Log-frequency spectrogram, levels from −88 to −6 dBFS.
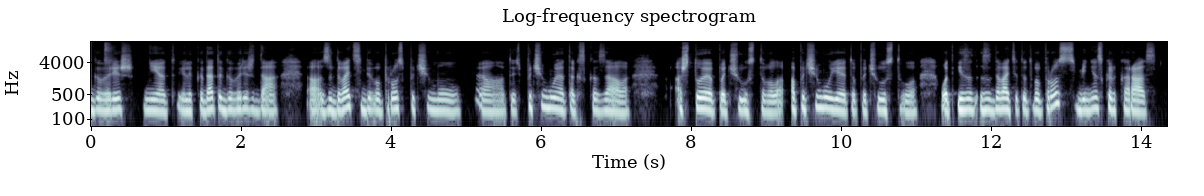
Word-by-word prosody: говоришь 185 Hz, +1 st, 0 dB
нет 180 Hz, -3 st, -1 dB
или 175 Hz, -5 st, 0 dB
когда 190 Hz, +3 st, +2 dB
ты 210 Hz, +2 st, +1 dB
говоришь 195 Hz, +1 st, 0 dB
да, 170 Hz, 0 st, -2 dB, 0.4 s
а, 175 Hz, -, -1 dB
задавать 185 Hz, +5 st, +2 dB
себе 195 Hz, -2 st, -2 dB
вопрос 195 Hz, +3 st, -1 dB
почему, 180 Hz, -4 st, -3 dB, 0.3 s
а 170 Hz, 0 st, -2 dB
то 175 Hz, -, -7 dB
есть, 165 Hz, -, -10 dB
почему 220 Hz, -2 st, +1 dB
я 185 Hz, -3 st, +1 dB
так 170 Hz, -1 st, -4 dB
сказала? 175 Hz, -3 st, -2 dB, 0.6 s
А -, -, -1 dB
что 210 Hz, -, +4 dB
я 195 Hz, -2 st, +7 dB
почувствовала? 165 Hz, -1 st, -1 dB
А 195 Hz, -, +2 dB
почему 215 Hz, +2 st, +2 dB
я 185 Hz, -2 st, +4 dB
это 170 Hz, +1 st, -3 dB
почувствовала? 165 Hz, -1 st, -3 dB, 0.3 s
Вот 175 Hz, -, +4 dB
и 190 Hz, -, +7 dB
з 190 Hz, -1 st, +2 dB
задавать 190 Hz, 0 st, +3 dB
этот 185 Hz, -3 st, -3 dB
вопрос 210 Hz, -, +2 dB
себе 200 Hz, -9 st, -2 dB
несколько 195 Hz, -1 st, 0 dB
раз. 160 Hz, -2 st, +2 dB
185 Hz, 155 wpm, -20 LUFS, 170-195 Hz, 0.6 s, я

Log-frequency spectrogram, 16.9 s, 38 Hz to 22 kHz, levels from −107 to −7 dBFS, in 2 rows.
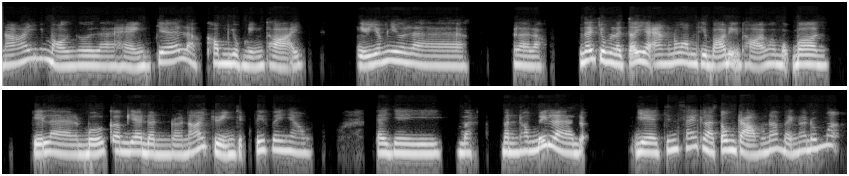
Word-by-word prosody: nói 225 Hz, +10 st, -3 dB
với 310 Hz, -, -5 dB
mọi 175 Hz, -10 st, +1 dB
người 185 Hz, 0 st, -1 dB
là 180 Hz, -1 st, -4 dB
hạn 175 Hz, 0 st, -3 dB
chế 245 Hz, +3 st, +2 dB
là 270 Hz, -8 st, -3 dB
không 215 Hz, -1 st, +2 dB
dùng 190 Hz, -3 st, +1 dB
điện 175 Hz, +2 st, -2 dB
thoại, 175 Hz, -1 st, -2 dB, 0.5 s
kiểu, 180 Hz, -1 st, +2 dB
giống 220 Hz, +6 st, +2 dB
như 260 Hz, -2 st, +4 dB
là 210 Hz, -4 st, -2 dB, 0.9 s
là 190 Hz, -2 st, -1 dB
là 180 Hz, -1 st, -4 dB, 0.4 s
nói 265 Hz, +5 st, +6 dB
chung 270 Hz, -4 st, +6 dB
là 205 Hz, -3 st, +4 dB
tới 250 Hz, +7 st, +3 dB
giờ 245 Hz, -, +5 dB
ăn 210 Hz, +1 st, -1 dB
đúng 240 Hz, +1 st, +1 dB
hông, 220 Hz, -2 st, +1 dB
thì 205 Hz, -1 st, +3 dB
bỏ 180 Hz, +1 st, 0 dB
điện 215 Hz, -1 st, +1 dB
thoại 175 Hz, -3 st, -5 dB
qua 205 Hz, -, -2 dB
một 190 Hz, -2 st, -1 dB
bên, 200 Hz, -1 st, +2 dB, 0.5 s
chỉ 185 Hz, +1 st, +4 dB
là 185 Hz, -4 st, -1 dB
bữa 180 Hz, +2 st, +3 dB
cơm 215 Hz, -2 st, 0 dB
gia 210 Hz, -1 st, +2 dB
đình 180 Hz, -3 st, 0 dB
rồi 170 Hz, -1 st, -4 dB
nói 225 Hz, -, -1 dB
chuyện 175 Hz, -4 st, +3 dB
trực 170 Hz, -, -5 dB
tiếp 230 Hz, +2 st, +3 dB
với 240 Hz, -2 st, +1 dB
nhau. 200 Hz, -4 st, -3 dB, 0.6 s
Tại 190 Hz, -2 st, +2 dB
vì 185 Hz, -1 st, +1 dB, 0.2 s
mình 195 Hz, 0 st, -1 dB, 0.3 s
mình 200 Hz, -1 st, +1 dB
hông 220 Hz, +2 st, 0 dB
biết 285 Hz, -, +5 dB
đ -, -, +5 dB, 0.8 s
yeah, 200 Hz, -2 st, +3 dB
chính 240 Hz, +2 st, +1 dB
xác 290 Hz, +1 st, -4 dB
là 230 Hz, -6 st, +3 dB
tôn 235 Hz, +3 st, +4 dB
trọng 180 Hz, -3 st, 0 dB
đó, 245 Hz, +4 st, -1 dB
bạn 195 Hz, -7 st, -3 dB
nói 220 Hz, +3 st, -2 dB
đúng 260 Hz, +7 st, +1 dB
á. 345 Hz, -, -4 dB
200 Hz, 225 wpm, -24 LUFS, 185-230 Hz, 0.9 s, nói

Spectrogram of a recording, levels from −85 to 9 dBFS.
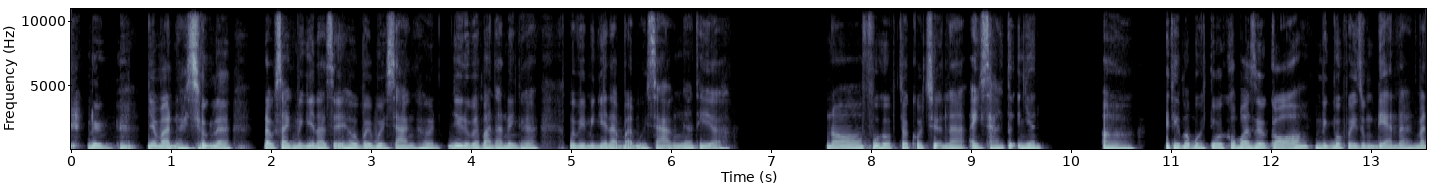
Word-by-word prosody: đừng, 130 Hz, -4 st, +1 dB, 0.3 s
nhưng 170 Hz, -4 st, +2 dB
mà 140 Hz, -2 st, +4 dB
nói 130 Hz, +1 st, +2 dB
chung 160 Hz, +6 st, +3 dB
là 135 Hz, -2 st, +2 dB, 0.3 s
đọc 125 Hz, -3 st, +2 dB
sách 205 Hz, -2 st, +2 dB
mình 140 Hz, -4 st, 0 dB
nghĩ -, -, +2 dB
là 160 Hz, -3 st, +2 dB
sẽ 130 Hz, -, 0 dB
hợp 170 Hz, -3 st, +4 dB
với 130 Hz, 0 st, +1 dB
buổi 145 Hz, -4 st, +1 dB
sáng 110 Hz, +3 st, -2 dB
hơn, 135 Hz, +2 st, 0 dB
như 170 Hz, -, +3 dB
đối 140 Hz, -, +3 dB
với 165 Hz, +4 st, +2 dB
bản 180 Hz, -5 st, +1 dB
thân 140 Hz, +2 st, +1 dB
mình 135 Hz, -2 st, +1 dB
thôi 140 Hz, -, 0 dB
ha. 135 Hz, -, 0 dB, 0.3 s
Bởi 130 Hz, -, +2 dB
vì 125 Hz, -, +2 dB
mình 120 Hz, 0 st, -2 dB
nghĩ -, -, 0 dB
là 155 Hz, -2 st, 0 dB
bạn -, -, -2 dB
buổi 155 Hz, -, +1 dB
sáng 125 Hz, +5 st, -2 dB
á 190 Hz, -, +1 dB
thì, 160 Hz, -7 st, 0 dB
ờ, 125 Hz, +1 st, -3 dB, 1.1 s
nó 180 Hz, +5 st, +1 dB
phù 180 Hz, -3 st, +3 dB
hợp 145 Hz, -3 st, +2 dB
cho 165 Hz, +1 st, +1 dB
câu 165 Hz, +2 st, -2 dB
chuyện 160 Hz, -3 st, -2 dB
là 125 Hz, -3 st, -1 dB
ánh 130 Hz, -1 st, +1 dB
sáng 145 Hz, +6 st, 0 dB
tự 190 Hz, -, -1 dB
nhiên, 180 Hz, 0 st, +3 dB, 0.6 s
ờ, 125 Hz, -3 st, +1 dB, 0.3 s
cái 175 Hz, -, +4 dB
thứ 195 Hz, -, +4 dB
mà 220 Hz, -, +2 dB
buổi 140 Hz, -8 st, 0 dB
tối 145 Hz, 0 st, +3 dB
không 205 Hz, -, +1 dB
bao 200 Hz, -1 st, +4 dB
giờ 160 Hz, -5 st, +2 dB
có 145 Hz, -, +1 dB
á, -, -, -18 dB
mình 145 Hz, +1 st, 0 dB
buộc 140 Hz, -3 st, +1 dB
phải 125 Hz, -1 st, 0 dB
dùng 120 Hz, 0 st, -2 dB
đèn 120 Hz, -1 st, -1 dB
á, 130 Hz, +3 st, -1 dB
mà 125 Hz, -, 0 dB
140 Hz, 290 wpm, -22 LUFS, 130-165 Hz, 1.1 s, mà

